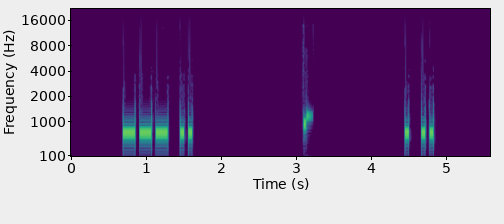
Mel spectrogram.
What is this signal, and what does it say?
Morse code, heard as a keyed tone, about 22 wpm, 700 Hz. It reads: OI EI
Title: Top Two Letter Combinations in Words 22wpm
